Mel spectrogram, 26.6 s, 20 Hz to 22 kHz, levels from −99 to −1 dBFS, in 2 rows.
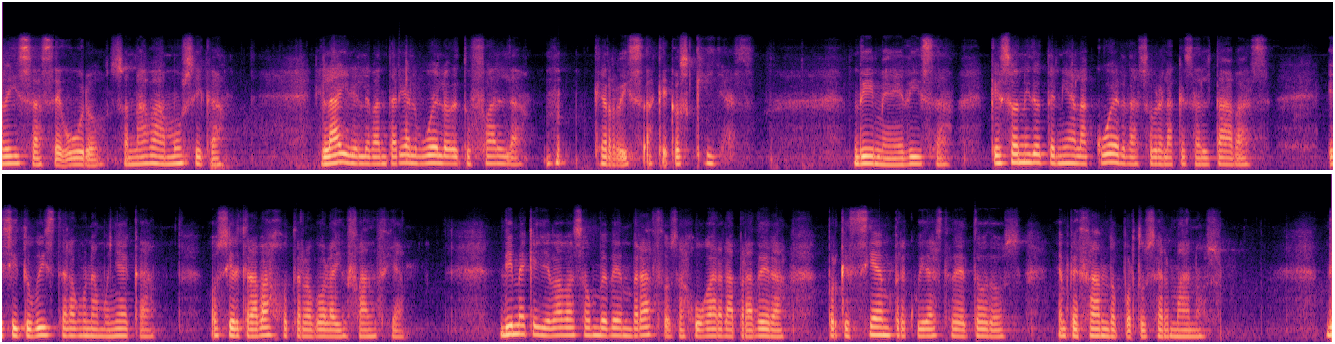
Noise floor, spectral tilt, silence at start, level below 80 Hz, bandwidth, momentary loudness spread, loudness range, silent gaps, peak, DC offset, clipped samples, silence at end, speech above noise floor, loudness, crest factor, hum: -50 dBFS; -7 dB/octave; 0 s; -60 dBFS; 9.4 kHz; 14 LU; 4 LU; none; 0 dBFS; under 0.1%; under 0.1%; 0 s; 32 dB; -19 LUFS; 20 dB; none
